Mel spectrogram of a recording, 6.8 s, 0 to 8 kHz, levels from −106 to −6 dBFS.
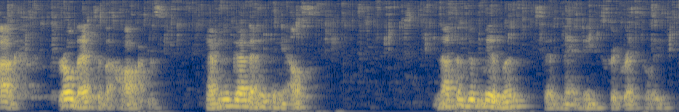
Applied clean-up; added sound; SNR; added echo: classical method WPE with log-MMSE.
